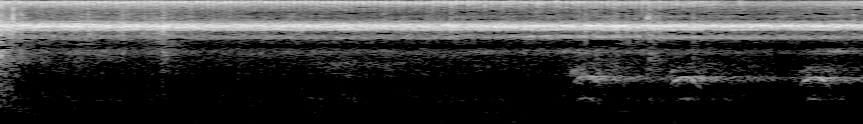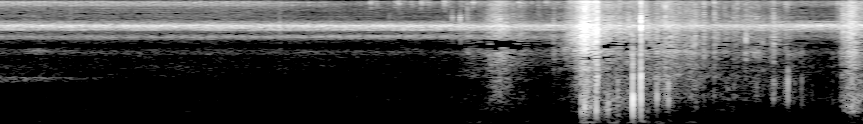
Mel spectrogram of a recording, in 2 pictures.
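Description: Steady high-pitched drone of insects, with a bird calling faintly a few times about three seconds in. About seven seconds in, footsteps crunch through dry leaf litter.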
